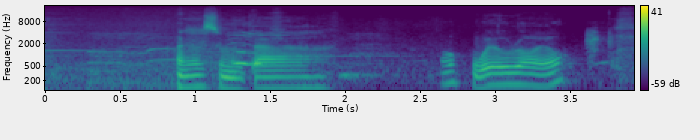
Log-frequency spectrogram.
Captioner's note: cries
